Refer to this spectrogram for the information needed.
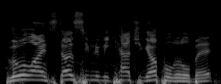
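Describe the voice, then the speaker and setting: A man with a notably high voice commentates on a robotics match at a live competition. He explains rules and wiring in a technical, explanatory way, often pausing on fillers mid-sentence. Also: no room sound. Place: competition venue.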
